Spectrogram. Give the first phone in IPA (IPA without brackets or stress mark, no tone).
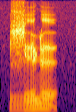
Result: ɮ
